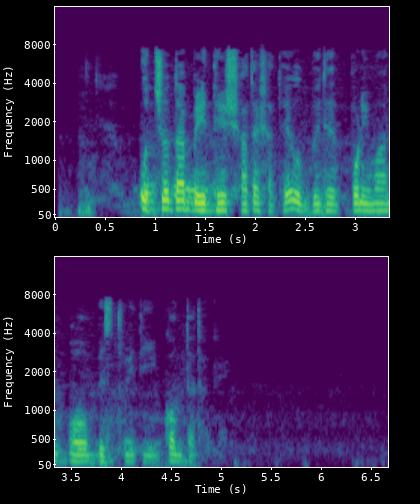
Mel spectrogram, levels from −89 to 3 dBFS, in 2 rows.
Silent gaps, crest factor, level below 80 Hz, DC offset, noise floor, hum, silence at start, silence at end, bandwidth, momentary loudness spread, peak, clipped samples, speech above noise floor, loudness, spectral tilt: none; 18 dB; -48 dBFS; under 0.1%; -68 dBFS; none; 0.25 s; 1.95 s; 7.8 kHz; 17 LU; -2 dBFS; under 0.1%; 50 dB; -19 LUFS; -6.5 dB/octave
